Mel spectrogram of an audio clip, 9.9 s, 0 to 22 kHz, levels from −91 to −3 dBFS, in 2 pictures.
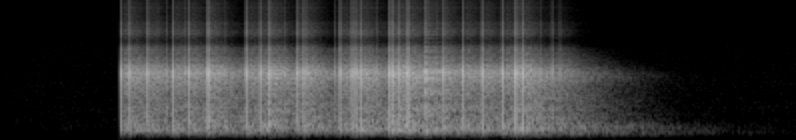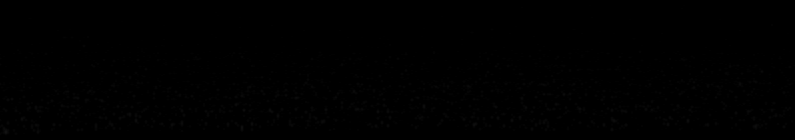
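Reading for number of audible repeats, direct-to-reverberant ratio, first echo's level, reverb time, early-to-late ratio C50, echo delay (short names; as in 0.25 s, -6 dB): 1, 0.5 dB, -12.0 dB, 1.3 s, 3.0 dB, 0.232 s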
